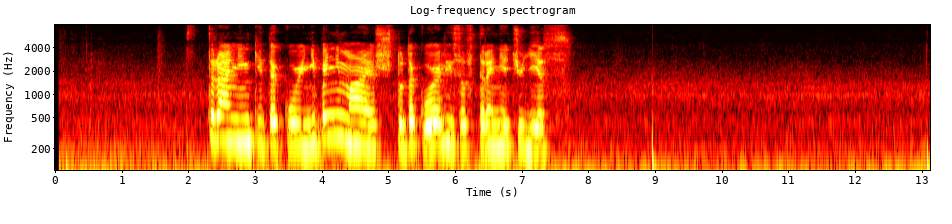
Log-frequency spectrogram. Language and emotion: Russian, neutral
